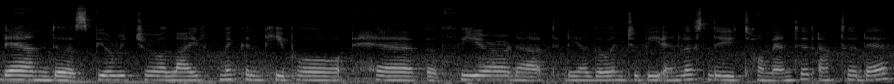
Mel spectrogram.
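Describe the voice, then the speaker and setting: A woman talks at a very slow pace and a medium pitch. Room echo is audible. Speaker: student. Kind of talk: class discussion recording. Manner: hesitant, many fillers.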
